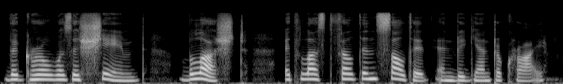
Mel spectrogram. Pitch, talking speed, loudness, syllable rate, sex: 210 Hz, 140 wpm, -18 LUFS, 4.1 syllables/s, female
